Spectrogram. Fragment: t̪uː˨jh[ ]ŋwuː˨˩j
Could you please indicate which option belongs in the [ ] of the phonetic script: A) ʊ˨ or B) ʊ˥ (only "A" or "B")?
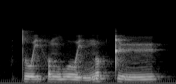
A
